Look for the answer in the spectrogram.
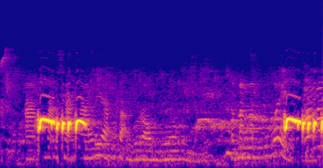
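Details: Zebra dove responding straight away to a master recording. Two loud rolling coos open and close the clip, each a rapid string of five or six throbbing beats. Quieter warbling tones and faint voices fill the gap between them.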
